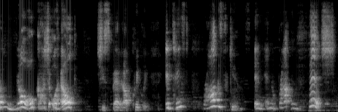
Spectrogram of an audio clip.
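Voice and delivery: disgusted. Acted. Sophie disgusted.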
